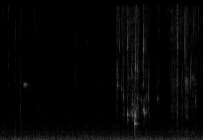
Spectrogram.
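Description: Soaked floral foam squeezed by hand underwater in a basin, with faint wet squishing and dripping. A short burst of crackling clicks comes about two and a half seconds in.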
